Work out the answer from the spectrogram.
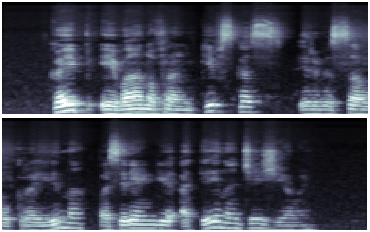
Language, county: Lithuanian, Telšiai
